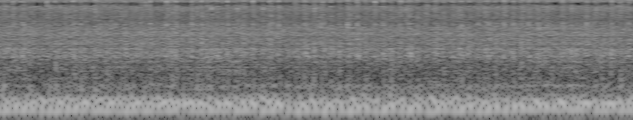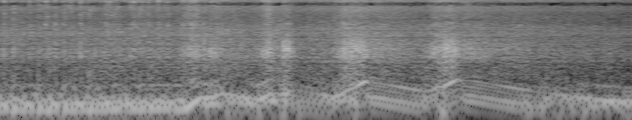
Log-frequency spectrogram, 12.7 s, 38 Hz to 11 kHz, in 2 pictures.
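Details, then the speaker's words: Stock-stroke 1974 Mopar 400 big block on an engine stand during first-start break-in, warming up; deep V8 fast idle rising and falling on blips with a raspy chuffing edge from an exhaust leak at the header collector, better gaskets planned. "you could probably hear in that one video had an exhaust leak going right through here and that header collector uh I know what I need to do to fix it so it was making a little bit of Racket there"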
